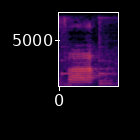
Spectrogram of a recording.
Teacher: organ yang berkontribusi di Gigi atas dan Gigi bawah yaitu terdapat di ujung lidah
